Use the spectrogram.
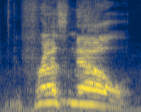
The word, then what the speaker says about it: Fresnel: Fresnel! Fresno is a city in California, damn it. Yeah, it is a French name. They always have more letters than they need.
